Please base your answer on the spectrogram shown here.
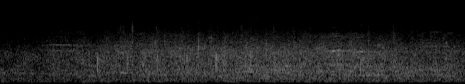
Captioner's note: audience applauds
